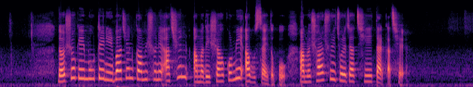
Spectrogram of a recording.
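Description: A young woman reads out calmly into a microphone.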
